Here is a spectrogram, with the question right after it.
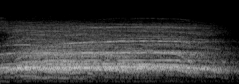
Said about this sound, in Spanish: A ver, yo quiero escuchar cuántos trajeron su mejor grito de júbilo a la cuenta de tres. ¡Un, dos, tres!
